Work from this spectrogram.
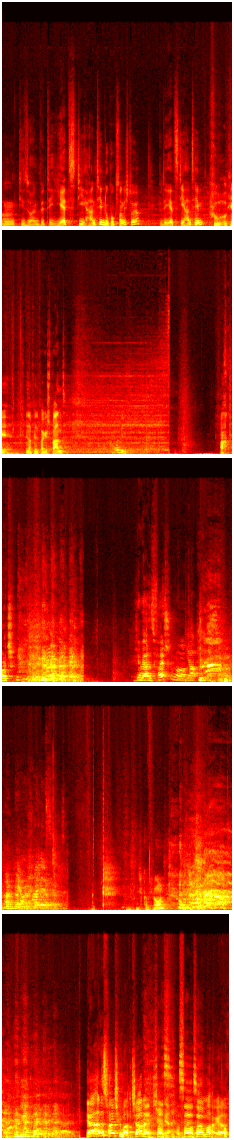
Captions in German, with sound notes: die sollen bitte jetzt die Hand heben. Du guckst noch nicht, Toyah! Puh, okay. Ich bin auf jeden Fall gespannt. Ach Quatsch? Ich habe ja alles falsch gemacht. - Ja. Alles. Du bist nicht geflohen? (alle lachen) Ja, alles falsch gemacht, schade. Was soll man machen?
